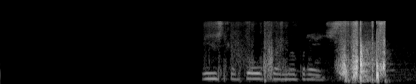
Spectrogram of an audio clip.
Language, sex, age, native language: Icelandic, male, 10, Icelandic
